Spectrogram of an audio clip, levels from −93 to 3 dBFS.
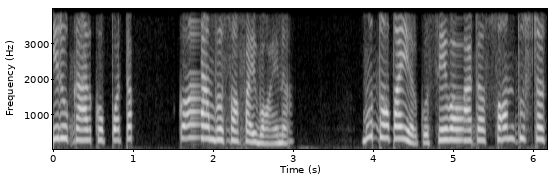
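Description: At 1.72 to 1.87 s the speech stretches into a held, fading buzz or hiss for about 120 ms before jumping ahead. This is a burst of packet loss: several packets in a row arrived too late or not at all. The receiver prolonged and faded the last sound, and that stretch of speech is gone. The same thing happens more briefly at 5.04 to 5.16 s, covering about 80 ms.

Between these, at 3.44 to 3.51 s, a short smear or wobble lasts about 40 ms. This is short concealed packet loss. A brief piece never reached the decoder in time, so the receiver extrapolated from the preceding sound and blended back into the real audio. Nothing in the call-path audio reaches above 4 kHz, which fits a G.711 mu-law codec at 64 kbps.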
